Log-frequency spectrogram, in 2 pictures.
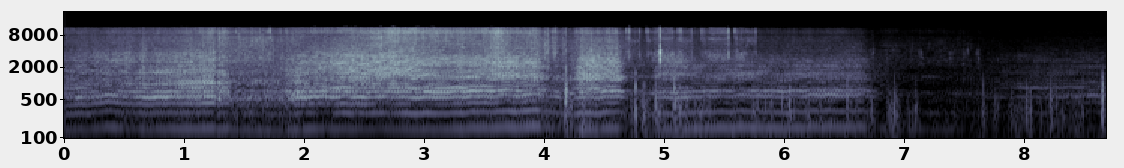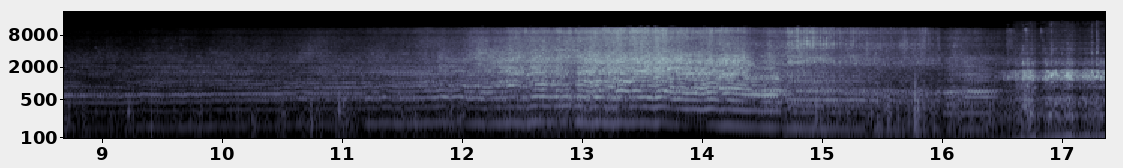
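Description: A truck engine roars loudly as it races by.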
